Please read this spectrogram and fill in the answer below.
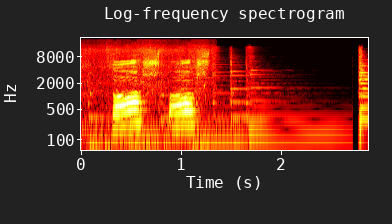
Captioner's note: sizzle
